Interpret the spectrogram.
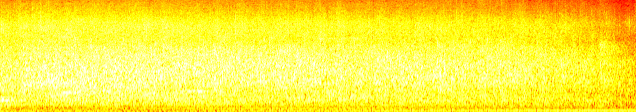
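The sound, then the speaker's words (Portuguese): Sustained audience applause at a religious sermon, after the preacher asks the audience to applaud: a dense, steady wash of many hands clapping that holds loud for several seconds and begins to taper toward the end, with no voices over it. “Então, pode aplaudir.”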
